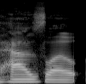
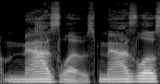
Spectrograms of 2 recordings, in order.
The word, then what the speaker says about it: Maslow's: If you've ever heard of the Haslow, the hierarchy of needs, I think I pronounced that wrong. But no, Maslow's hierarchy of needs.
